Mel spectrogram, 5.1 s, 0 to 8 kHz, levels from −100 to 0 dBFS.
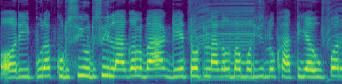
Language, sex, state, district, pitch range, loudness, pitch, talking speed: Bhojpuri, male, Bihar, Muzaffarpur, 265-290 Hz, -14 LUFS, 275 Hz, 175 wpm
